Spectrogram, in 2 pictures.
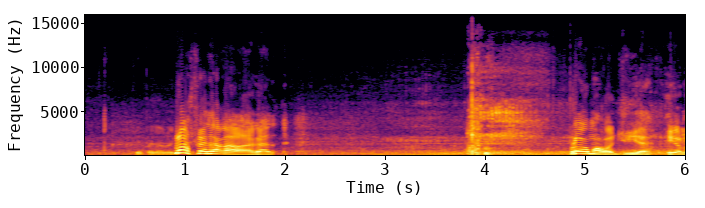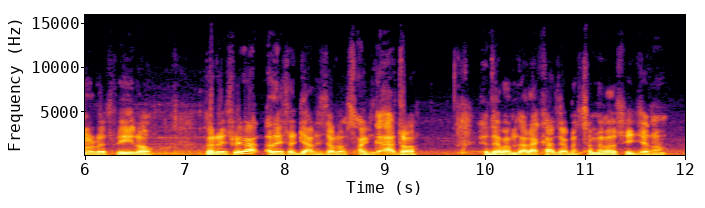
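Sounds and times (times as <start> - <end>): road vehicle passing: 0.0 - 12.0
short sharp noise: 3.8 - 4.7.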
